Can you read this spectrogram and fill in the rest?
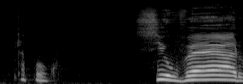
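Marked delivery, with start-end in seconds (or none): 1.3-2.4 put-on muffled mouthful voice, lower. Retelling a stranger's answer from behind a door: imitating a voice with mouth full. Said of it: "com a boca cheia".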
